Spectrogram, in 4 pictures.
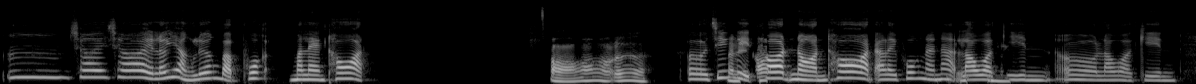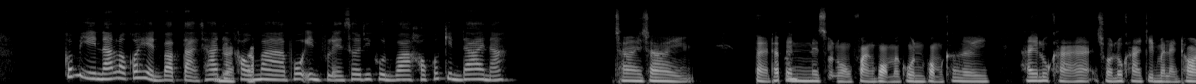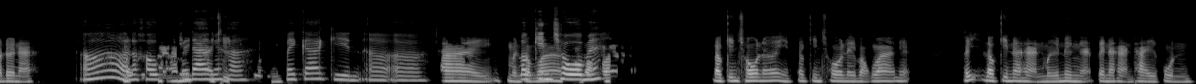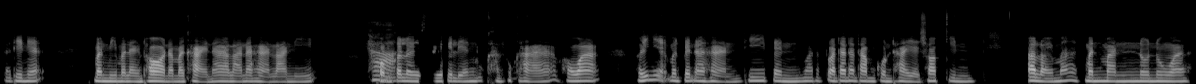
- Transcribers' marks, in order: none
- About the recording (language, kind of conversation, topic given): Thai, unstructured, ทำไมบางครั้งวัฒนธรรมจึงถูกนำมาใช้เพื่อแบ่งแยกผู้คน?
